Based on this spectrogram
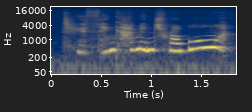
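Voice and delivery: high, anxious little question; worried inner voice. Acted. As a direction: act out nervous second thoughts. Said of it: "someone's internal voice being like".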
